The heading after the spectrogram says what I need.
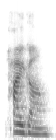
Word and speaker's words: Tigon: for your book, which is it Tigon or Tigon? Tigon.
